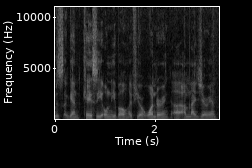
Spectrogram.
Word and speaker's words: Onuigbo: Onuigbo. The G is silent.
